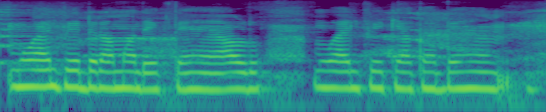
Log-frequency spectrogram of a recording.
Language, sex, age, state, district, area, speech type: Urdu, female, 18-30, Bihar, Khagaria, rural, spontaneous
